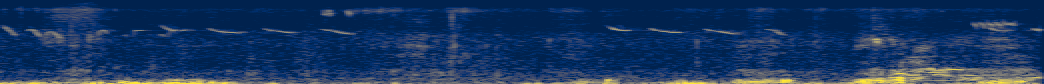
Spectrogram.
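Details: A lion of a pride feeding on a buffalo gives deep, rumbling contact calls from a distance at MalaMala Game Reserve, South Africa, while a bird whistles short falling notes.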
